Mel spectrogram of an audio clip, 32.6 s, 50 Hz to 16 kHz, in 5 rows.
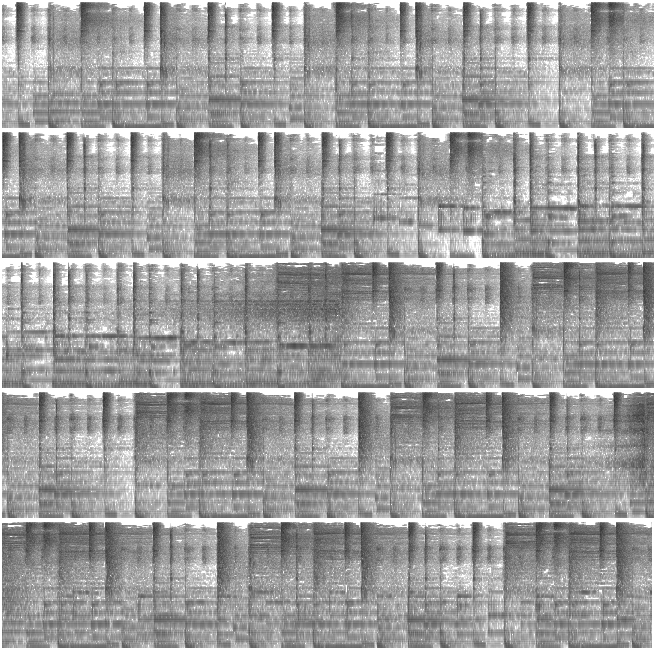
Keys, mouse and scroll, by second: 19.6 ctrl+z.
